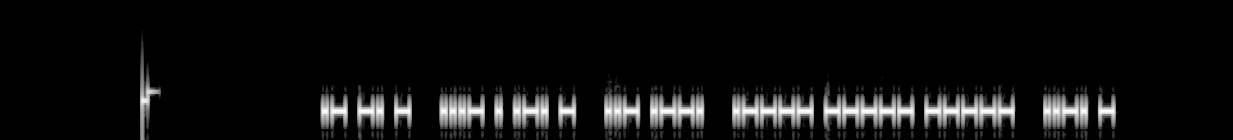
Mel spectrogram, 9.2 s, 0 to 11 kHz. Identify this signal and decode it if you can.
Morse code, heard as a keyed tone, about 35 wpm, 700 Hz. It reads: ANT VERT UP 100 FT
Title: Practice QSO - Exchange 2 - Info - 35wpm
